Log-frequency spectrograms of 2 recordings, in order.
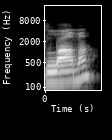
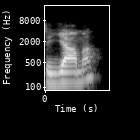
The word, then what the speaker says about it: llama: And indeed, in basic Spanish, double L is a Y sound. For instance, it's in Spanish, it's not pronounced llama, it's pronounced llama.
